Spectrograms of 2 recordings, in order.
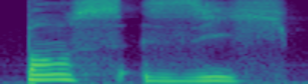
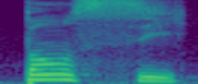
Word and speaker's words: pense-y: But then if you put this Y, so this pronoun after, then you will have to put back this S just to produce it orally, because you will pronounce it pense-y, pense-y, okay?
